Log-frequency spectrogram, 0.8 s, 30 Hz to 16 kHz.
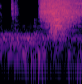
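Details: Quiet handling, then a steady rushing hiss as gas flow starts through an inline nebulizer connected to an LTV 1200 ventilator circuit for a medication treatment in a simulated respiratory emergency; nebulizer gas flow hiss.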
